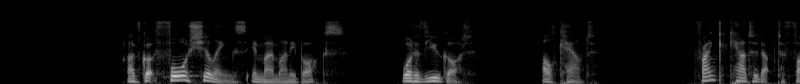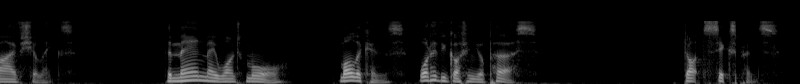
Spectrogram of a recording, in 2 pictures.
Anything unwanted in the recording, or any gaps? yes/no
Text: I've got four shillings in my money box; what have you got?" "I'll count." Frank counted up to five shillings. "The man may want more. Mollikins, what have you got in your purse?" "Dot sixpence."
no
